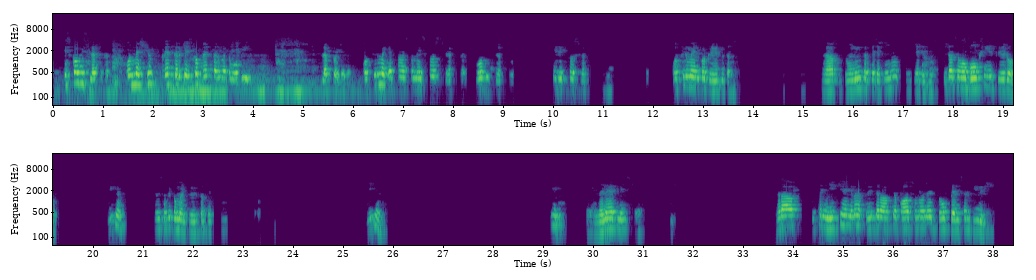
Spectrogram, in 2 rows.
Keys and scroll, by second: 14.1 Delete, 16.8 ctrl+=, 22.7 ctrl+a, 23.8 Delete, 27.1 ctrl+-, 27.4 ctrl+0.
